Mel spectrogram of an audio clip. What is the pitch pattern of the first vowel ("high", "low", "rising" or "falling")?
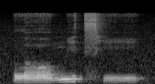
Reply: low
